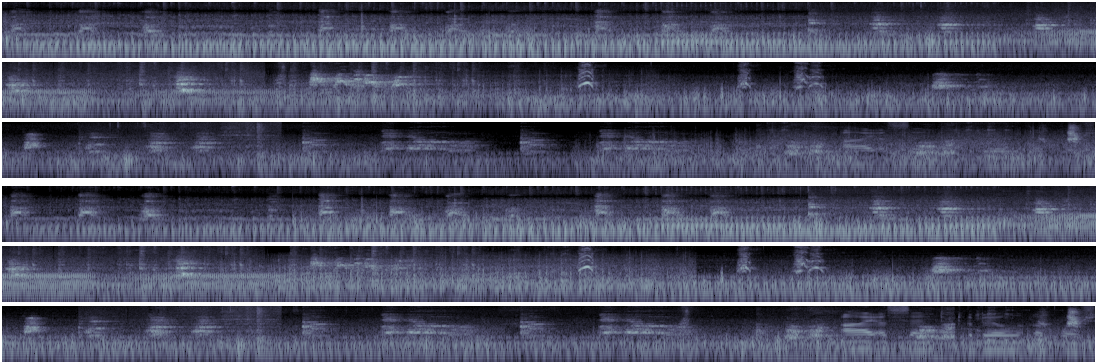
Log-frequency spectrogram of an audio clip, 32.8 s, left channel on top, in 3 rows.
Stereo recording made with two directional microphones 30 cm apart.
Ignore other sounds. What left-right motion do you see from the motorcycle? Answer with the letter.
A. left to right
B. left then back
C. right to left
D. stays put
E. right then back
A.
